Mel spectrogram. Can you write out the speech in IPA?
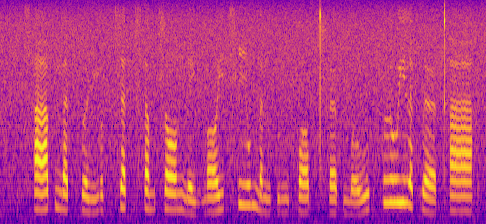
t͡sʰ aː˨˥ p̚ ŋ ɐ˨˥ t̚ p ɵ˨˩ ɥ j ʊ˨ k̚ t͡s ɐ˧ t̚ t͡sʰ ɐ˨˧ m t͡s ɔː˨˧ ŋ e˨˩ j ŋ ɔː˨˥ j t͡sʰ iː˥ w n̪ ɐ˨ ŋ kʷ ɪ˨ ŋ f ɔː˨ p̚ t͡sʰ œː˨ p̚ m o˨˥ w | l uː˥ j l ɐ˧ k̚ l œː˨˩ kʰ aː˨

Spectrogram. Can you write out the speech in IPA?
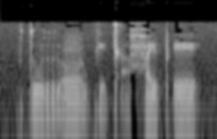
t u r ṵ ʕ ṵ k ḛ kʼ a̰ ħ e pʼ e

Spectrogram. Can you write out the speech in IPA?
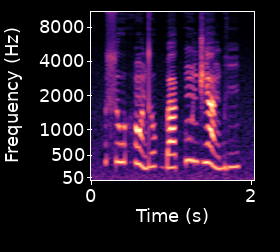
s o˦ h ɔ̃˦˨ d o˧ ɡ͡b a˧ k ũ˦ d͡ʒ ã˦˨ ɡ͡b i˧

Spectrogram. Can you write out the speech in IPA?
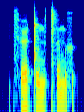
t͡sʰ œ ǃ ʊ m ʊ ǀʰ ə m ʊ x

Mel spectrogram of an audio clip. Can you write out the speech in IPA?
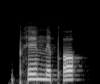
pʰ e n e pʼ ʌ

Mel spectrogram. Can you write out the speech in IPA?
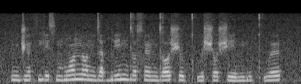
n d͡ʒ œ̃ s j e s m b ɔ̃ n ɔ n d a b e n d ɔ s œ̃ n d ɔ ʃ œ kʷʼ a ʃ ɔ ʃ e m b œ kʷʼ œ

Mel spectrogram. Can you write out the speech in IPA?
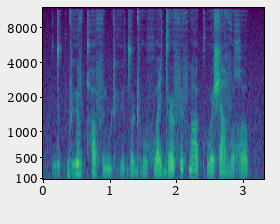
d̪ ʏ˥ kʷ ɖʱ ʉ˥ v qʰ u˩ f ʏ˩ m ɖʱ ʉ˩ d̪ o˥ ɖʱ u˨ xʷ ɑ˥ i̯ d̪ ə˞˥ f ʏ˦ f ɳ ɑ˦ kʷʰ ə˞˥ ʃ a˦ v u˩ ʁ o˥

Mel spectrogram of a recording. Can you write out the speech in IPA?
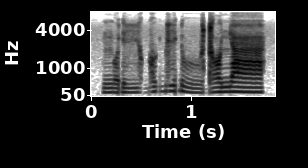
ŋ o˨ ɗ iː˨ ɡʷ i˦ ɡ͡b i˦ ɗ uː˨ d ɔ˦ ɲ aː˦

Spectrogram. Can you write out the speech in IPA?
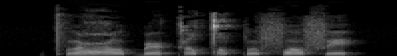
pʼ u˦ ʕ ɔ˨ ɓ ə˞˨˦ k ʊ˨ tˤ ɪ˨ p ʊ˨˦ f ɔ˦˨ f ɪ˦

